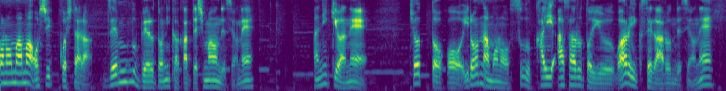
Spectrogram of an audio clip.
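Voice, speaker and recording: Over clear music in the background, a female-sounding put-on character voice moves at a fairly quick pace, fairly high in pitch with very wide pitch swings. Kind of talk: pet voice-over comedy. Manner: casual, chatty.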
